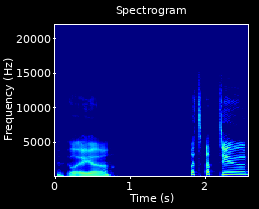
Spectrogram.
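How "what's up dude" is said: high, put-on Valley Girl accent. Discussing which American accents people imitate, speaker demonstrates: Valley Girl voice. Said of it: "like a Valley Girl".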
